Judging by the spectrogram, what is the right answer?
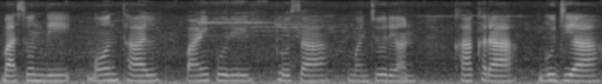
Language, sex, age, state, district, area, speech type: Gujarati, female, 18-30, Gujarat, Anand, urban, spontaneous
